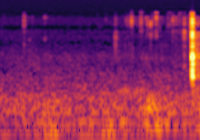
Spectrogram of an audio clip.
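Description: Soft, wet squishing of saucy scalloped potatoes being lifted with a metal spoon, then a sharp click near the end as the spoon knocks against the glass baking dish.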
